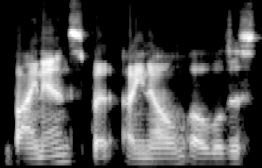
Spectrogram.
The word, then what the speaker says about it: Binance: room fled guilt and I've never heard anyone say bance like bday I've I've only ever heard it binance but I know we'll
